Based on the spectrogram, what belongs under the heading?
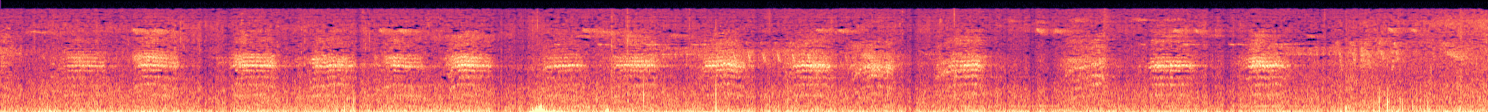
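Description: A bird calling over and over, a short pitched call repeated a little more than once a second, stopping shortly before the end. One low thump about five seconds in.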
